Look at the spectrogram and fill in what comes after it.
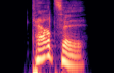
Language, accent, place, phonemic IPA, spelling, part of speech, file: German, Germany, Berlin, /ˈtɛʁt͡sl̩/, Terzel, noun, De-Terzel.ogg
- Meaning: tiercel (male bird of prey)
